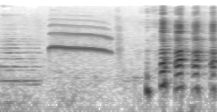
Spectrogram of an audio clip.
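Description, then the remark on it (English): A person whistles a single steady, piercing high note for about half a second, followed by a quick run of breathy, rhythmic giggles. “I've whistled you.”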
